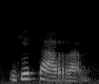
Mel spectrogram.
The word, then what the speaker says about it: guitarra: If it does not have this sign on top, it's silent. So, guerra, guitarra.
